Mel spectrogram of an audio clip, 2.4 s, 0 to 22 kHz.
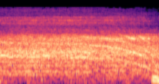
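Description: A Parkside PSF 4.6 A1 cordless screwdriver drives screws, a steady high-pitched motor whine running continuously and close throughout with no pauses.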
